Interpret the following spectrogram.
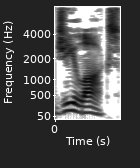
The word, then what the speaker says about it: glocks: the cache control mechanism, known as GLOCKS, pronounced GLOCKS for GFS2, has an effect across the whole cluster.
